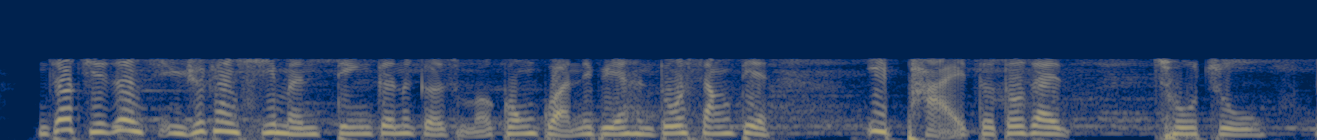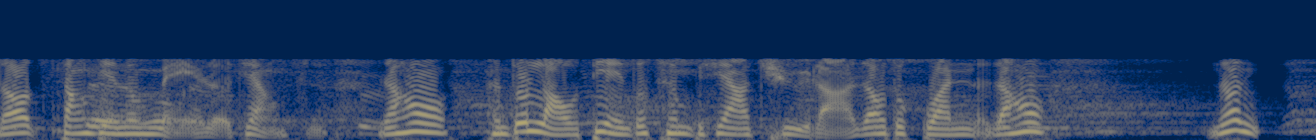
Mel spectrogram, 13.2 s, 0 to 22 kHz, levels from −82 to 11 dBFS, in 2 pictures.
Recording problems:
high frequencies cut off; severe; nothing above 4 kHz
echo of what is said; faint; throughout; 310 ms later, 20 dB below the speech
distortion; slight; 5% of the sound clipped

